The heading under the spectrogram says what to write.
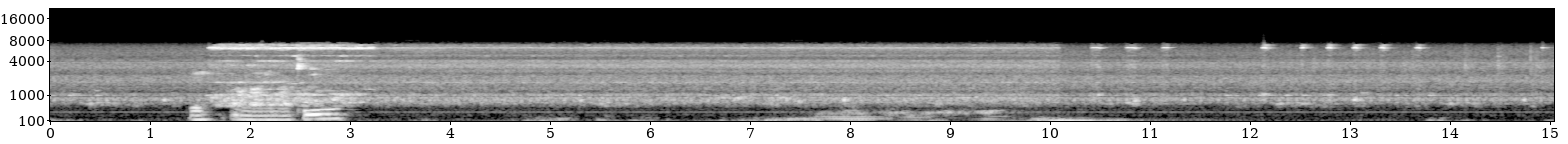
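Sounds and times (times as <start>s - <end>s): lathe motor hum: 1.6s - 10.4s.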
